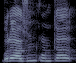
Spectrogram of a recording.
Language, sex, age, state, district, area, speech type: Marathi, female, 18-30, Maharashtra, Pune, urban, spontaneous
